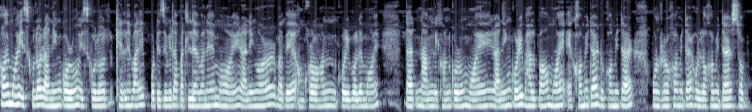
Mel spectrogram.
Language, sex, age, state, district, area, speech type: Assamese, female, 18-30, Assam, Dibrugarh, rural, spontaneous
